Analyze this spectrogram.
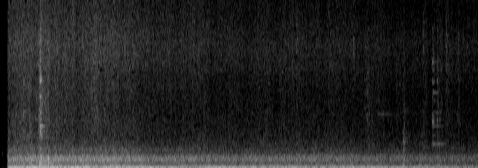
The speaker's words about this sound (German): Solch ein Lärm bedeutet vor allem eins. Vorsicht Baustelle. Bagger, Bohrer und Zäune beherrschen zurzeit nicht nur das Bild der Karlsruher Innenstadt. Auch auf dem Campus Süd wird fleißig gebaut und saniert.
